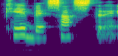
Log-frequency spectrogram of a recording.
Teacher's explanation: we pronounce every single vowel, okay, with the exception of this U here in que, because it's part of the sound k.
